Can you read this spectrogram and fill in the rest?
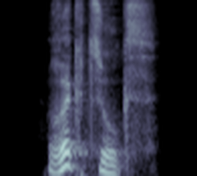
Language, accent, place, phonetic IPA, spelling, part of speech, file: German, Germany, Berlin, [ˈʁʏkˌt͡suːks], Rückzugs, noun, De-Rückzugs.ogg
- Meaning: genitive singular of Rückzug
